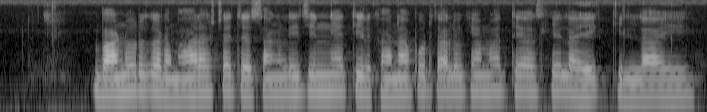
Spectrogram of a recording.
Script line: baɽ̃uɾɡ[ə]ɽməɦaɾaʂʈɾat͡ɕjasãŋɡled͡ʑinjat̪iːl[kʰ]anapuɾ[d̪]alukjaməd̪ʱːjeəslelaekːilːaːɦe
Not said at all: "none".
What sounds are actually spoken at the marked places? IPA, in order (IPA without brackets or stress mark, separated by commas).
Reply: ə, kʰ, t̪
